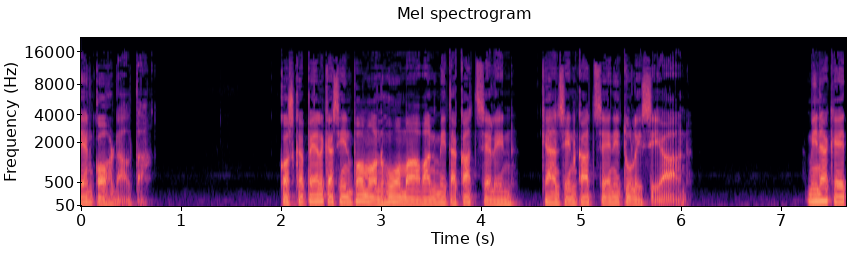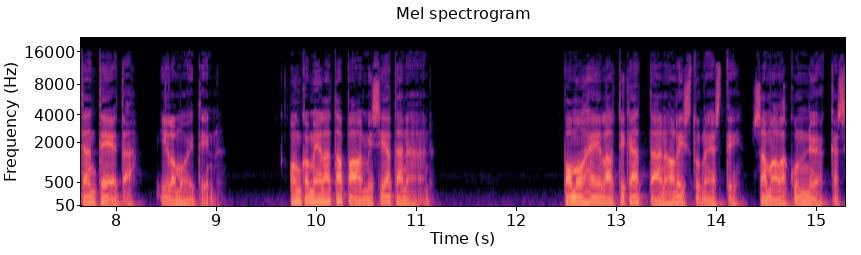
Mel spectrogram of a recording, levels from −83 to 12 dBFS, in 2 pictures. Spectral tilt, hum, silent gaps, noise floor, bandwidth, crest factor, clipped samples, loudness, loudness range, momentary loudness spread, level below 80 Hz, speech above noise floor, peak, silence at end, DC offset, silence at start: -5.5 dB/octave; none; none; -60 dBFS; 16.5 kHz; 16 dB; under 0.1%; -15 LUFS; 2 LU; 11 LU; -28 dBFS; 46 dB; 0 dBFS; 0 s; under 0.1%; 0 s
